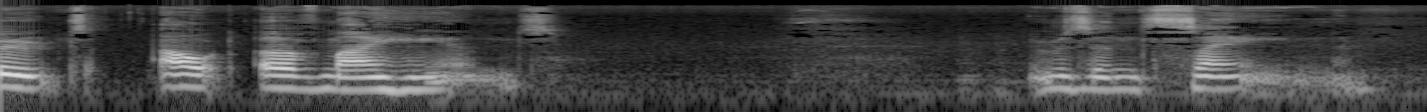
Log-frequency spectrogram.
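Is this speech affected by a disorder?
Yes: multiple sclerosis.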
